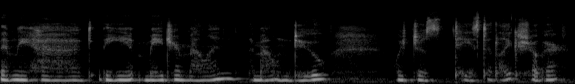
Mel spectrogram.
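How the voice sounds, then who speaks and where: A woman's whispering, soft-spoken voice, somewhat breathy and fairly slow. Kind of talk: ASMR soda taste test, casual talk to camera. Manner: whispered, soft-spoken.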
